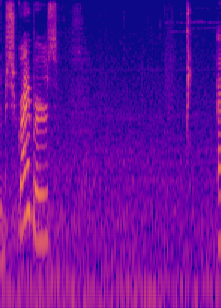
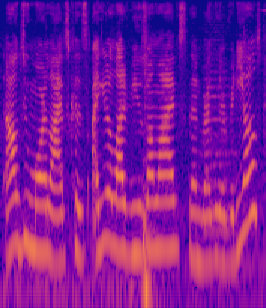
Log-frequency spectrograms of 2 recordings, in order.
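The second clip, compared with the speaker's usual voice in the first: ordinary talk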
